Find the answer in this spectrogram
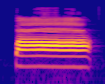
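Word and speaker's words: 八: 빠 라고 읽으면 되겠습니다.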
